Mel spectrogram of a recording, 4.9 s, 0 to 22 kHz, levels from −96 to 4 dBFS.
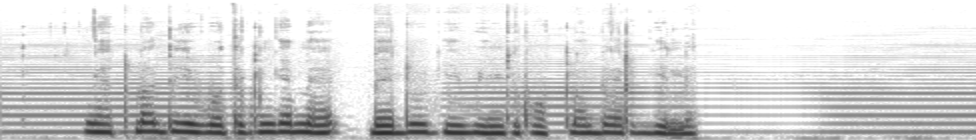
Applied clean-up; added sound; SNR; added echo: neural mask model RNNoise.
